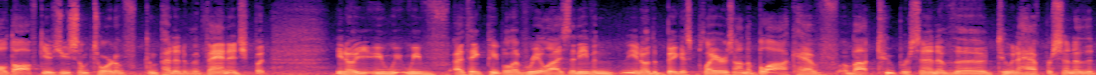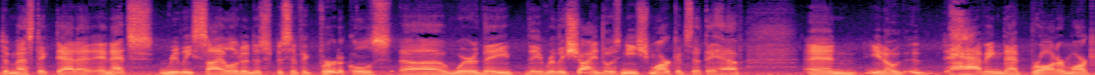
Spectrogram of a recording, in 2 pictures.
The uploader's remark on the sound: LIVE from Global Trade Tech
